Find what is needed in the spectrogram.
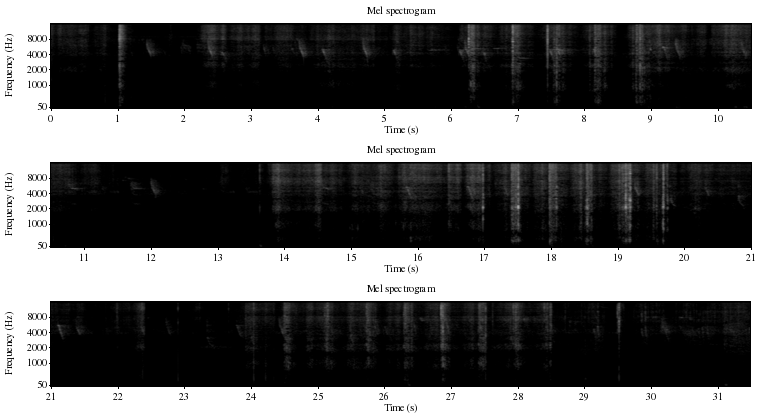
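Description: A hand hoe chopping and scraping into dry soil and dead grass, in three runs of quick strokes with short pauses between.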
